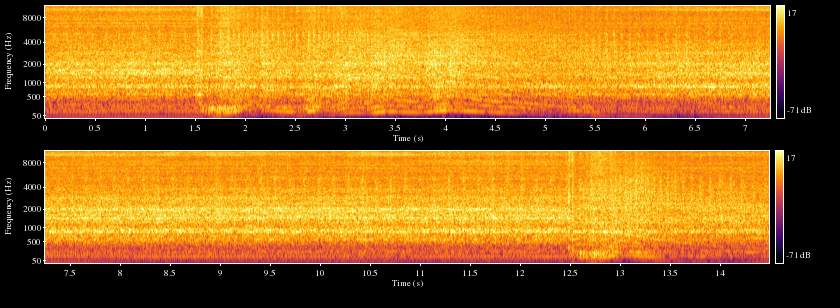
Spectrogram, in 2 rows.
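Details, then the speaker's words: Lada Niva 21213 carbureted, cold engine; quick rev blip settles into steady, even idle with no tapping or clicking; smokes; alternator belt was loose; normal idle. "Ну вроде так сейчас даже не щёлкает ничего так ровненько работает"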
